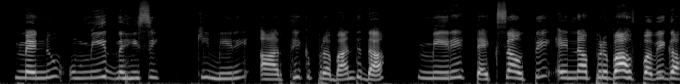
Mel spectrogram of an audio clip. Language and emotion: Punjabi, surprised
